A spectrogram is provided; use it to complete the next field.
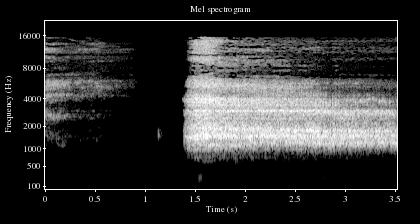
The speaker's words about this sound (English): you see how long that exhale was? You want to do more of that.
